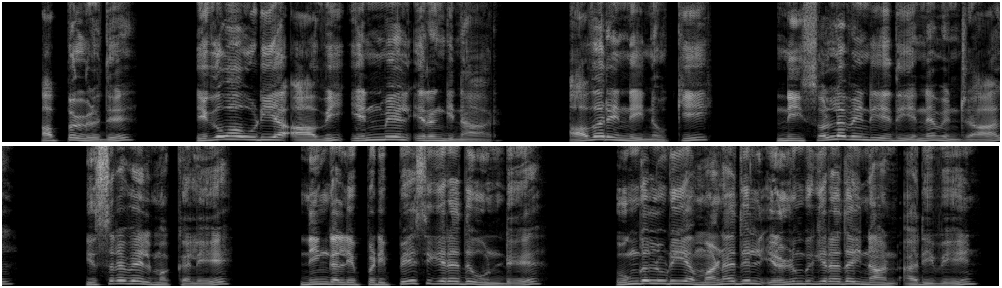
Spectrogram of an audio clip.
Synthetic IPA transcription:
ɐpːɔɻɯðɯ | jɛɣoːʋaːʋɯɽɐjɐʔaːʋiʔɛnmeːlʔɪɾɐŋɡɪna̰ːɾ | ɐʋɐɾɛnːɐɪnoːki | niːsɔlːɐʋeːɳɖɪjɐðɯɛnːɐʋɛndra̰ːl | ɪsɾɐʋeːlmɐkːɐɭeː | niːŋɡɐɭɪpːɐɽipeːsɯɣɪrɐðɯʊɳɖɯ | ʊŋɡɐɭɯɽɐjɐmɐnɐðɪlɛɻɯmbɯɣɪrɐðɐɪnaːnɐ̰rɪʋeːn

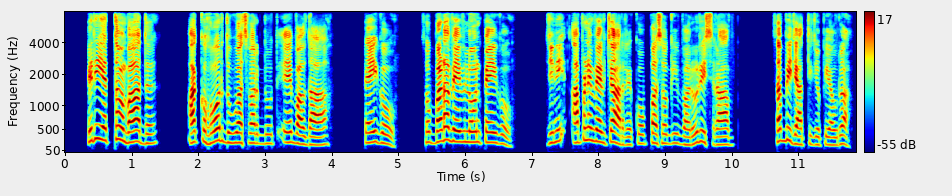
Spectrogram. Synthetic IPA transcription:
pʰɪɾieːt̪ʰːɐũbaːd̪ | ɐkɦoːɾd̪ʱuːaswɐɾɡ̚d̪uːt̪eːbɐld̪a | pɛːiɡo | sobɐɽaʋeːbloːnpɛːiɡoː | d͡ʒɪniɐp̬ɽ̃eʋjɐbt͡ʃaːɾɾɛkoːpasoːɡibʱɐɾuːɾisəɾaːb | sɐbid͡ʒaːt̪id͡ʒopɪjaːuɾaː

